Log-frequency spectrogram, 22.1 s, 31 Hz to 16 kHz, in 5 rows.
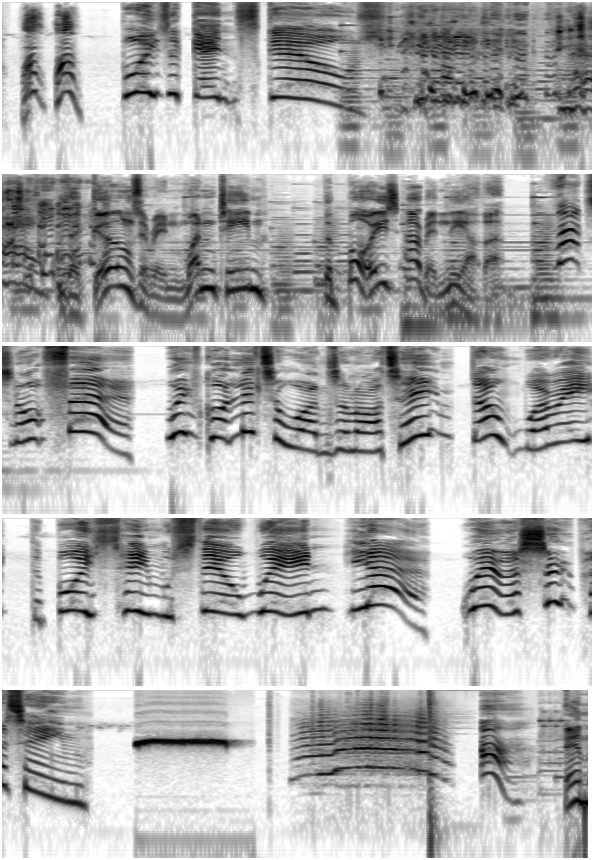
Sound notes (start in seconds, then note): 0.1 barks; 2.8 all giggling; 18.7 blows whistle; 20.2 trumpets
